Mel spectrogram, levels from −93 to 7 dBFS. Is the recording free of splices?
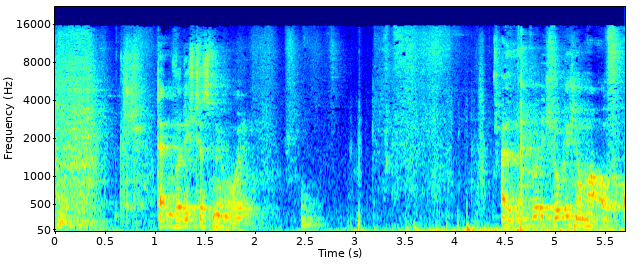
no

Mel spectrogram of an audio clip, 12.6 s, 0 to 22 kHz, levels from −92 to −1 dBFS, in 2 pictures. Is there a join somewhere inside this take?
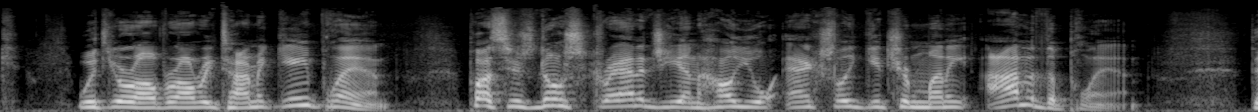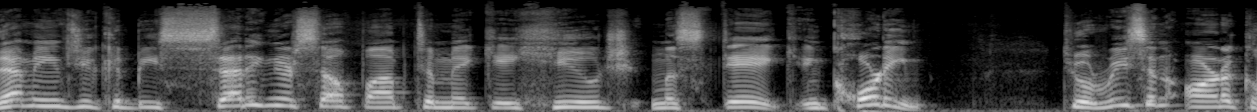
no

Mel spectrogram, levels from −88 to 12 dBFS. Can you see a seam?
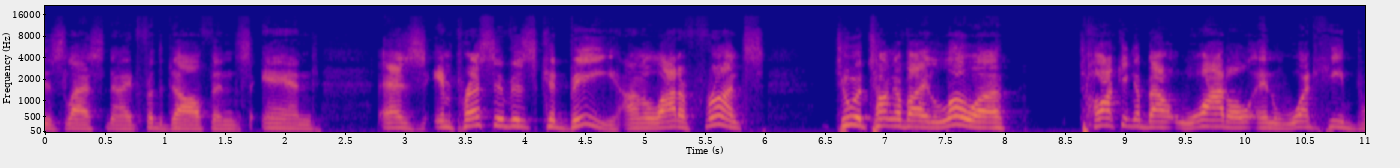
no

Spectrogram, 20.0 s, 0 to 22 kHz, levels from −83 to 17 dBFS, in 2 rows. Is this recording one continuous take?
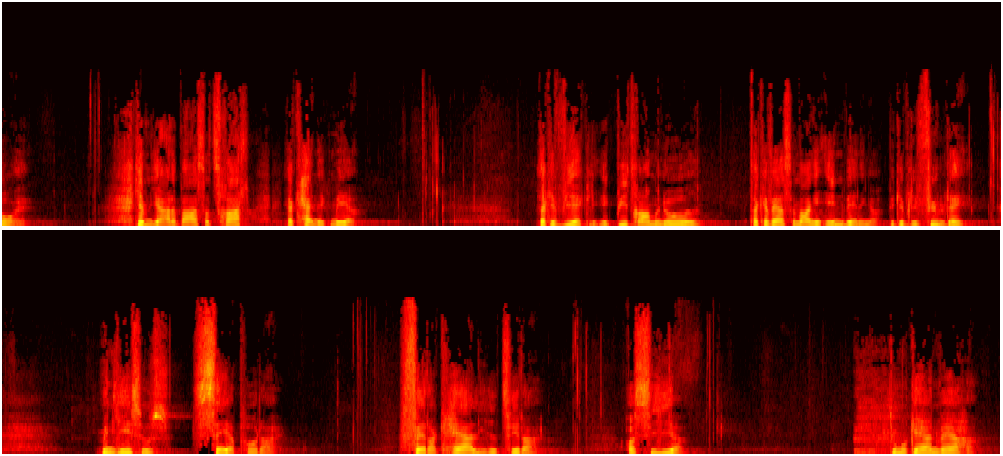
no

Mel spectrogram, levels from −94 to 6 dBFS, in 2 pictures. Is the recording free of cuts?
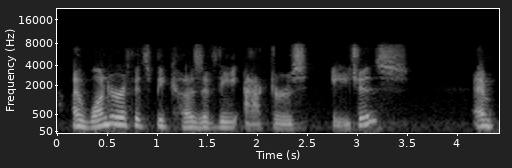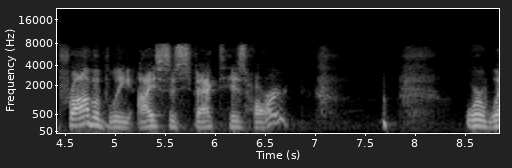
no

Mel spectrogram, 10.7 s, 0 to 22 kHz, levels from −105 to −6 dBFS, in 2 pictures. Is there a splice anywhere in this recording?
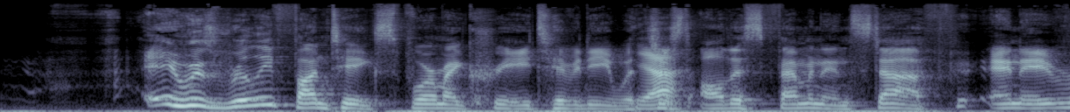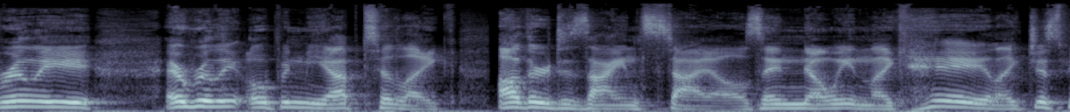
yes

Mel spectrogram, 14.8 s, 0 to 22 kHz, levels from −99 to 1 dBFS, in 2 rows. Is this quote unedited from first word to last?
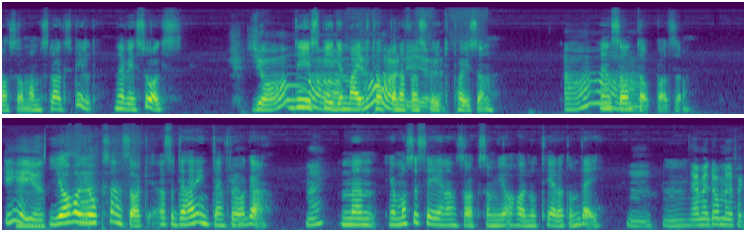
no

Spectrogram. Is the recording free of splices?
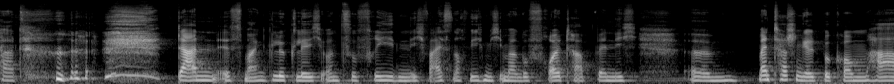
yes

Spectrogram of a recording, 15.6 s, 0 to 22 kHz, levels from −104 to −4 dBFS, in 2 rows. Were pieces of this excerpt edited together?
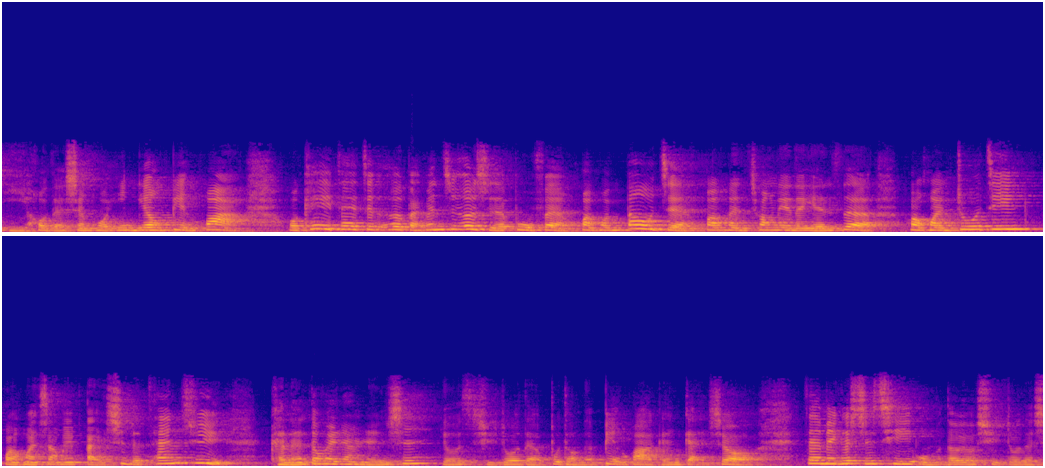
no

